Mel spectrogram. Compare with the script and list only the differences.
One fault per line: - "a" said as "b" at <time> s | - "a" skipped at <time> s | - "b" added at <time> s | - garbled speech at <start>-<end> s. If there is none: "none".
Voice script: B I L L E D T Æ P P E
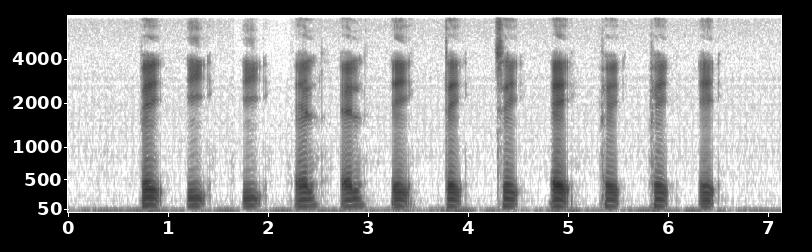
- "I" added at 1.7 s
